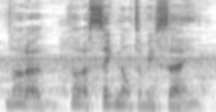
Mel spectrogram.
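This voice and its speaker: A man giving an unscripted hands-on demonstration as a hobbyist, speaking haltingly with many pauses. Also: on the high side, lively intonation, creaky, fairly bright tone, a little hiss or hum. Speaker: amateur CB radio hobbyist presenter. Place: indoor room at home with radio gear.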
